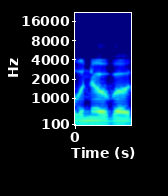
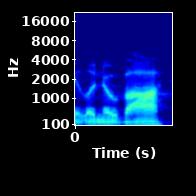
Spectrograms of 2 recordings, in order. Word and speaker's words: Lenovo: of people, that don't know how to pronounce or spell Lenovo. They say Lenova.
